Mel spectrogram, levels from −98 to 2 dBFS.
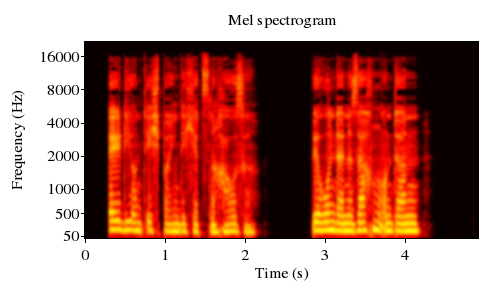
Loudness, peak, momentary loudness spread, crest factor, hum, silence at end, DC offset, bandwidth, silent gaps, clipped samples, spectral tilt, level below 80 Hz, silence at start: -27 LUFS; -10 dBFS; 7 LU; 18 dB; none; 0.75 s; under 0.1%; 17.5 kHz; 2.33-2.75 s; under 0.1%; -4.5 dB/octave; -62 dBFS; 0.3 s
